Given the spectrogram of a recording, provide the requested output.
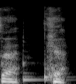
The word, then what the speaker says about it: Sekhem: So Sekhem is 3 syllables. Sekhem.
